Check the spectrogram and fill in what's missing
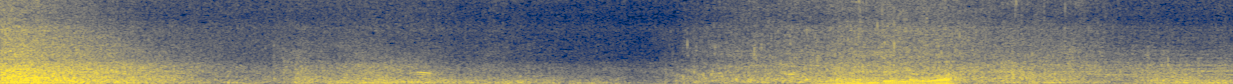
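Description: Ocean waves wash onto a non-white-sand beach at dawn, a soft rolling surf hiss rising and falling with wind buffeting the microphone, fairly quiet and unbroken by talk.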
